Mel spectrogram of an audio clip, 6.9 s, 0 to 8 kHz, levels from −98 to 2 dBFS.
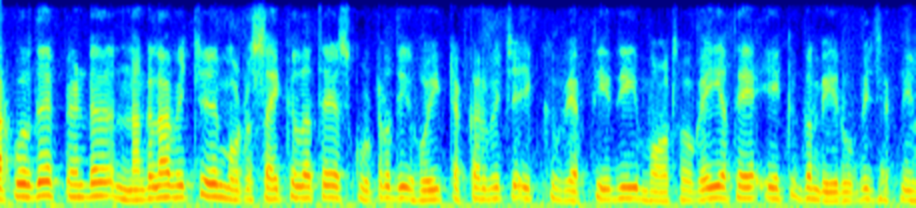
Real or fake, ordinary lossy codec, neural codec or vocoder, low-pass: fake; Opus, 16 kbps; codec, 16 kHz, 2 kbps, FunCodec, trained on Chinese and English, 25 frames a second; 7.2 kHz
